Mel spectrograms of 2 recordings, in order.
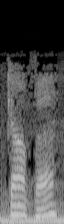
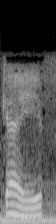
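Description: First: The word ends with an extra vowel sound. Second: The word ends without an extra vowel sound. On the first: The speaker calls it wrong. "But you might say gave. Then it would be wrong" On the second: The speaker calls it right. "We don't pronounce the E"

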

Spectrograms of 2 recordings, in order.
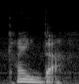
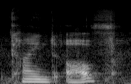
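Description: First: Of is reduced to a single vowel. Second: Of is said as a full word. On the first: This is the American form. "Kinda. It's kinda good" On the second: This is the British form. "British people don't say kinda"

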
